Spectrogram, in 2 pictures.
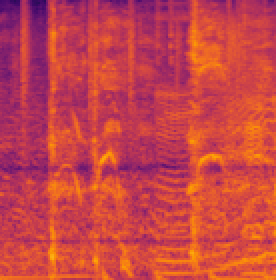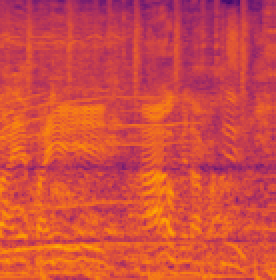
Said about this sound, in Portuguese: um dos clientes, desata a tossir.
